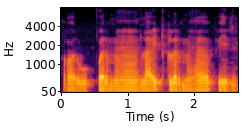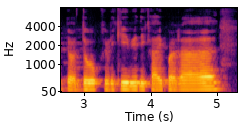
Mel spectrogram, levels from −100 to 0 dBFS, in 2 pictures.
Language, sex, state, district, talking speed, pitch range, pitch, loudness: Hindi, male, Jharkhand, Ranchi, 170 wpm, 110-115 Hz, 110 Hz, -16 LUFS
